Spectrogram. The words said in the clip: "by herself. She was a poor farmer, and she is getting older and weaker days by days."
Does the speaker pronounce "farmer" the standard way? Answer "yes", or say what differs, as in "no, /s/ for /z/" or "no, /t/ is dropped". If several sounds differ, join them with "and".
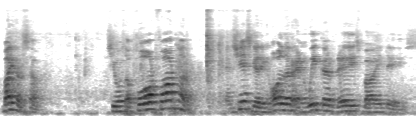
yes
